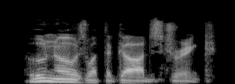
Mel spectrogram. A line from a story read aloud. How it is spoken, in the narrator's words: rumbled Mad Bear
